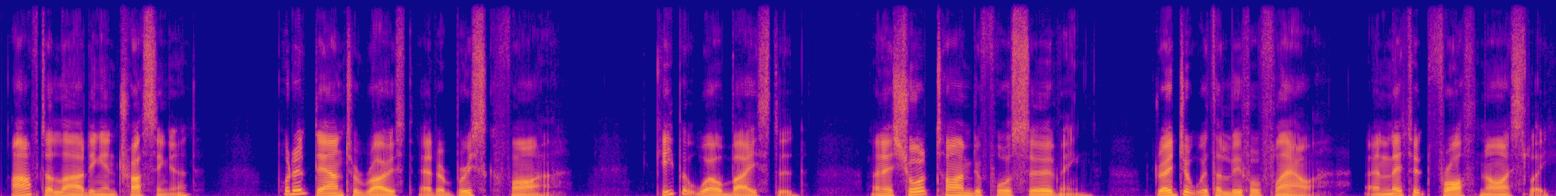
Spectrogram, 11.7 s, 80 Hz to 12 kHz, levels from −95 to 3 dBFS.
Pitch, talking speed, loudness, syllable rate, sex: 120 Hz, 180 wpm, -20 LUFS, 5.0 syllables/s, male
